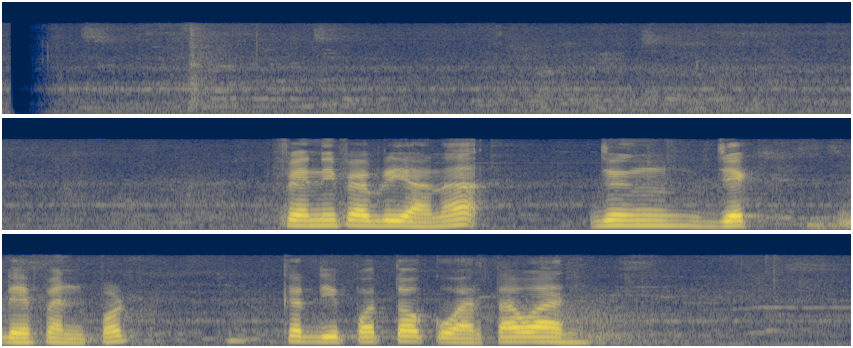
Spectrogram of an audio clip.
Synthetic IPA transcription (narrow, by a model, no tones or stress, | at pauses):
fɛnifɛbɾiana | d͡ʒɨŋd͡ʒɛk̚dɛfɛnpɔt̪̚ | kɨrdipɔt̪ɔkuwart̪awan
